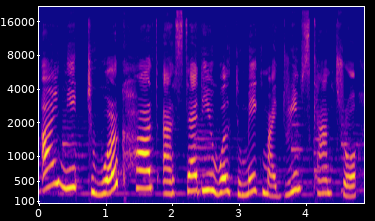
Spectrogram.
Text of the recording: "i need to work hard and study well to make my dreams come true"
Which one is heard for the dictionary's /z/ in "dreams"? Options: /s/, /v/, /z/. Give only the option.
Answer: /s/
